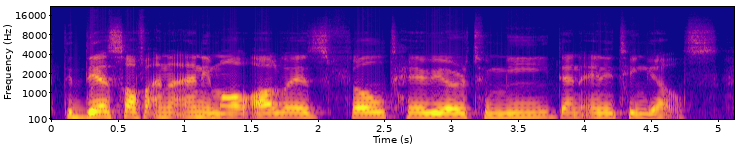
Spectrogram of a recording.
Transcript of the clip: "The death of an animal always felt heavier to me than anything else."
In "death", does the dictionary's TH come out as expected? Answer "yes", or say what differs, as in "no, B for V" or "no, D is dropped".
no, S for TH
